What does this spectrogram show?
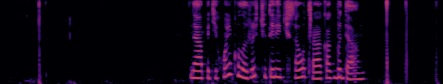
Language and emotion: Russian, neutral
